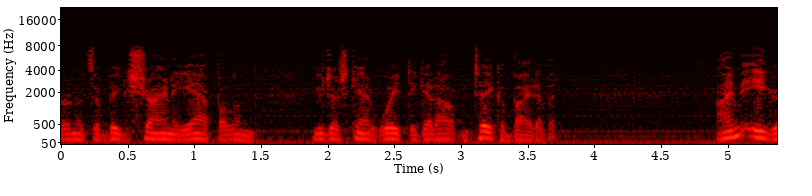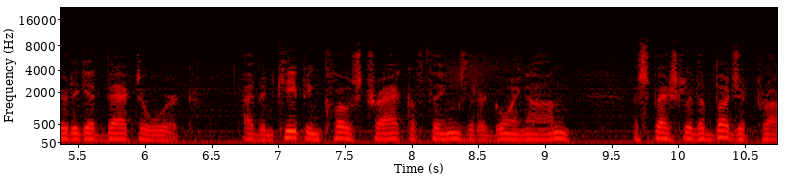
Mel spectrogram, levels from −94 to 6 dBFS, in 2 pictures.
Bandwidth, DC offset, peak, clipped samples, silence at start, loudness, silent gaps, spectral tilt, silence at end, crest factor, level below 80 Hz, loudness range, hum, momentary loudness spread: 13 kHz; under 0.1%; -40 dBFS; under 0.1%; 0 s; -57 LUFS; none; -5 dB/octave; 0 s; 18 dB; -76 dBFS; 3 LU; none; 9 LU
